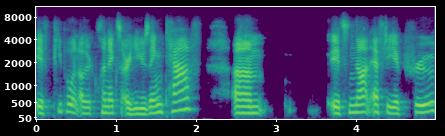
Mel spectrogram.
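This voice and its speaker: Against a quiet background, a woman uses lively intonation at a fairly high pitch, leaving long, frequent pauses. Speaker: pharmacist. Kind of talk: lecture. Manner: fast.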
